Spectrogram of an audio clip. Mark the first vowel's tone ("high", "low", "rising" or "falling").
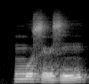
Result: high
